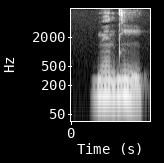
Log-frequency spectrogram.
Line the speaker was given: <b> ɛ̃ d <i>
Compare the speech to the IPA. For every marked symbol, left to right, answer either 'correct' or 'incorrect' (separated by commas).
correct, incorrect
